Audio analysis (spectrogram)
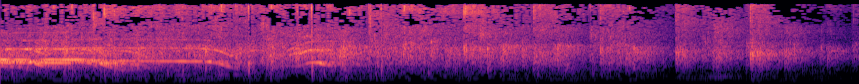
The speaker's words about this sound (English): You can clap. That's great.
